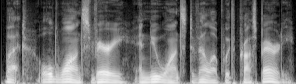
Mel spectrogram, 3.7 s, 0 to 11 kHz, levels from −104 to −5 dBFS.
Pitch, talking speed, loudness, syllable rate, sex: 85 Hz, 160 wpm, -17 LUFS, 4.6 syllables/s, male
